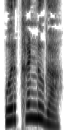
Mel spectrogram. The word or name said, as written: ಒರ್ಖಂಡುಗ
